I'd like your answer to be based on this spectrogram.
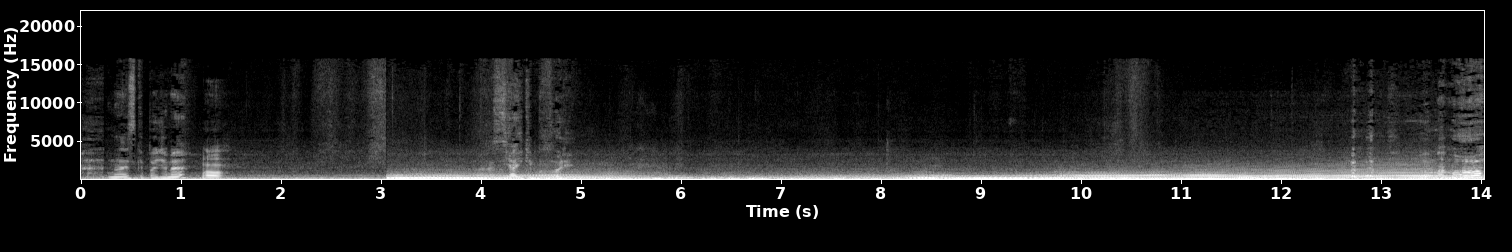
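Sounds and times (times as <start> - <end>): car engine accelerating: 3.0 - 14.0.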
